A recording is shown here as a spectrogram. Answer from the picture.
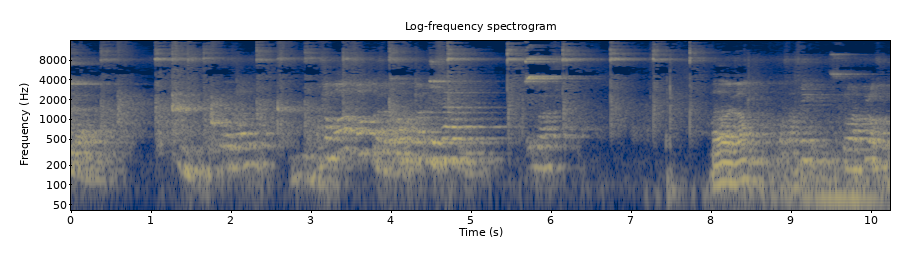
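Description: Sharp clicks of a table tennis ball struck by bats and bouncing on the table, at an uneven pace. People's voices talking in the hall are as loud as the clicks, or louder.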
